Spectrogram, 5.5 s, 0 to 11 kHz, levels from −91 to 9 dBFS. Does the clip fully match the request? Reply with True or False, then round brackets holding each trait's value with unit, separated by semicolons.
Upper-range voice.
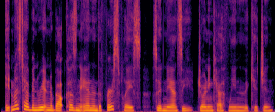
True (210 Hz)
